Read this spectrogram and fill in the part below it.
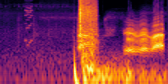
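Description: A stun grenade bursts with a loud bang.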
